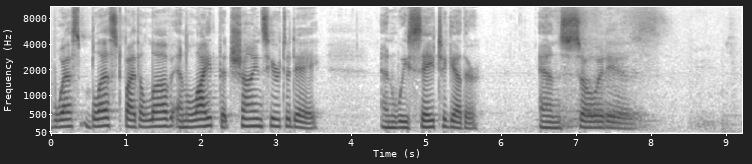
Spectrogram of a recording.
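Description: A woman speaks calmly through a microphone in a large room.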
